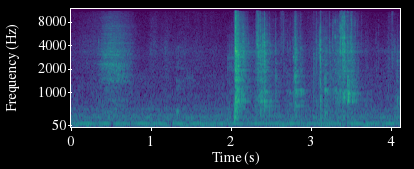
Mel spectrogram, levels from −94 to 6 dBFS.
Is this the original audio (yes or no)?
yes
